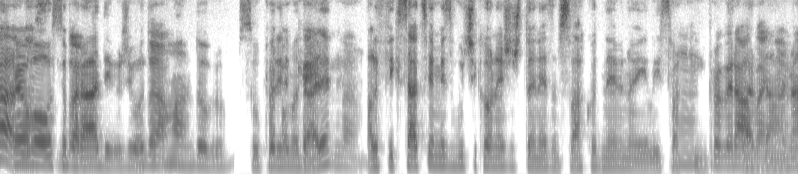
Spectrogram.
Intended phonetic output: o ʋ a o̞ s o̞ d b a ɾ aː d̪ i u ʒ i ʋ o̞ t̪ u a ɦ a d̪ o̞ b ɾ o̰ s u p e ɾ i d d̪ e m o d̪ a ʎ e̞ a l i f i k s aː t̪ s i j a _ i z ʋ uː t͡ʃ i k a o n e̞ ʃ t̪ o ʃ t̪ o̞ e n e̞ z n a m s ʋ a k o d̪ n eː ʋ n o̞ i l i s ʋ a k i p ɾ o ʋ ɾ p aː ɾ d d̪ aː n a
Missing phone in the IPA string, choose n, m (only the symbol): m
